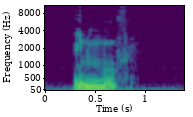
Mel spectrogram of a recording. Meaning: 1. mitten 2. polyspast
- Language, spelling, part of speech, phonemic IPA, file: French, moufle, noun, /mufl/, Fr-moufle.ogg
